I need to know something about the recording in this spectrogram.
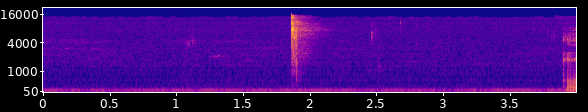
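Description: A single sharp computer mouse click about two seconds in, then a fainter tick, over a steady low hum.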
